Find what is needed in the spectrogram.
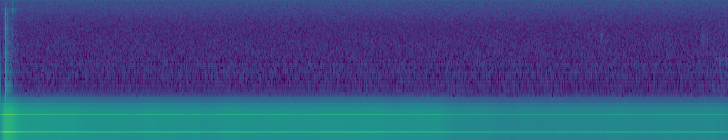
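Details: Simulated cranial nerve exam (ASMR roleplay, eyes closed): a steady, pure humming tone from a struck tuning fork, used as the stimulus as a second fork is introduced. The listener is asked to tell one fork from two.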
